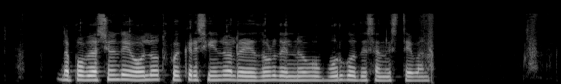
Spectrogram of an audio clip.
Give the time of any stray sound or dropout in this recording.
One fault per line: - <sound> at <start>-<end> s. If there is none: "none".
none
